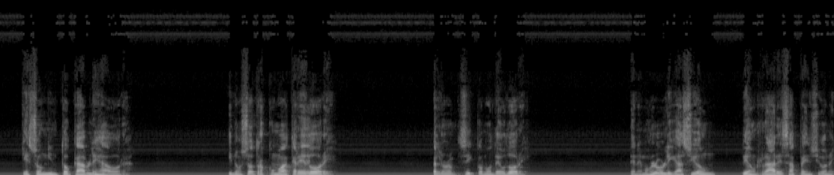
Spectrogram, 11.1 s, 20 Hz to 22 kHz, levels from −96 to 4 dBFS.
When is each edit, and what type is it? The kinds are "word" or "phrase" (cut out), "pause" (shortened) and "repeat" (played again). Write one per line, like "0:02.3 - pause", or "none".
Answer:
none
